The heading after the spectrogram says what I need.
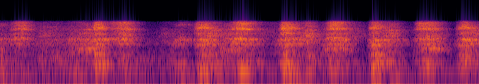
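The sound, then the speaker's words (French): Forceful, rhythmic breaths drawn through the mouth during a guided breathing exercise, repeating as a steady series of airy, hissing pulses that rise and fall in loudness. “Inspire par la bouche, attention à votre langue.”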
